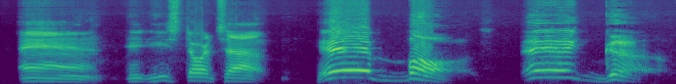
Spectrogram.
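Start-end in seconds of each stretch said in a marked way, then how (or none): 2.3-4.8 put-on loud, swooping, drawn-out blustery drawl, "boys" stretched out. Talking about a buddy from Baton Rouge, the speaker copies how he starts out: Foghorn Leghorn voice. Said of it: "he sounds like Foghorn Leghorn".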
